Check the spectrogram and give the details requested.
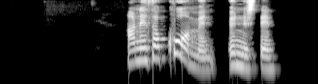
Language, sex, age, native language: Icelandic, female, 50-59, Icelandic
